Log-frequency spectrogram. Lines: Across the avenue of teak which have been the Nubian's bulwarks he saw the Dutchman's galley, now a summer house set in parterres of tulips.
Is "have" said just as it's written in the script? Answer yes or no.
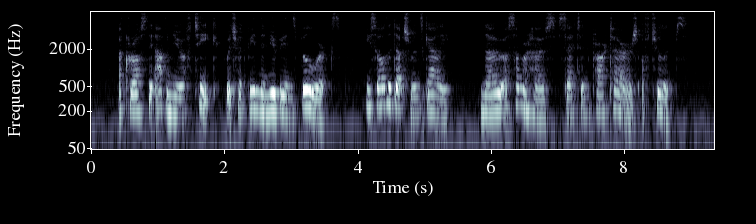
no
